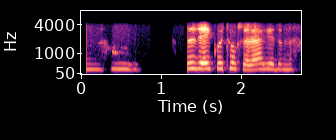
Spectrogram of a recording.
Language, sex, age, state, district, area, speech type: Manipuri, female, 30-45, Manipur, Kangpokpi, urban, conversation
